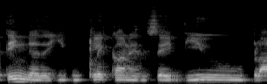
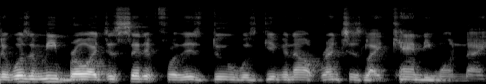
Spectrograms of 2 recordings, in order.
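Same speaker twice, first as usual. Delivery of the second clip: ordinary talk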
